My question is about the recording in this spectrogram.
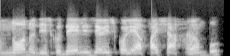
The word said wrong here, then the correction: Rumble: Rumble, né? Para não, não vacilar na pronúncia brasileirada, né? Que não precisa.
